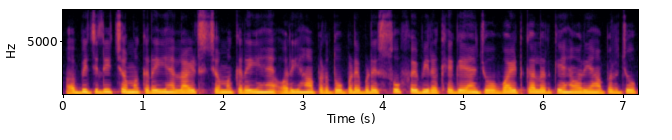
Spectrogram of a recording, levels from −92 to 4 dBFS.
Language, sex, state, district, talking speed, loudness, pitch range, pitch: Hindi, male, Himachal Pradesh, Shimla, 240 wpm, -12 LUFS, 205-215 Hz, 210 Hz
